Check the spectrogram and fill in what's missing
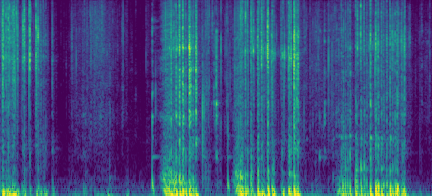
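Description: A solid, dry green soap bar held in the hand is shaved into curls with a utility knife blade. Repeated crunchy, tearing scrapes come in bursts, with a low, heavy body and bright crackle on top.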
